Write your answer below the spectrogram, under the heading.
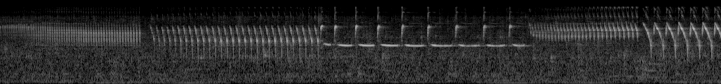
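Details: Canary lure song in the luxurious cengkok mewah style: high buzzy trills, then a long run of rapid clicking notes over a steady low whistle, ending in quick descending sweeps.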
